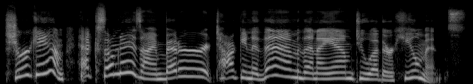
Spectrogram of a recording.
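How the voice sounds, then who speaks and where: A perky young video game heroine, folksy and upbeat. Her high voice is bright and bouncy, with lively swings in pitch. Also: normal speed, dry recording, studio quality, full character voice. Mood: cheerful. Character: perky, cheerful young woman who talks to squirrels. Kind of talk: video game character voice lines.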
